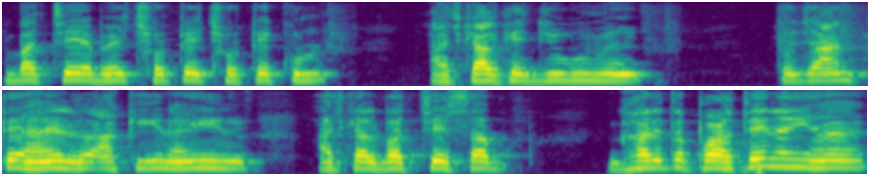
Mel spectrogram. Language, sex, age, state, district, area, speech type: Hindi, female, 60+, Uttar Pradesh, Ghazipur, rural, spontaneous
